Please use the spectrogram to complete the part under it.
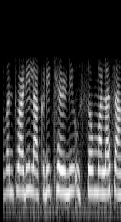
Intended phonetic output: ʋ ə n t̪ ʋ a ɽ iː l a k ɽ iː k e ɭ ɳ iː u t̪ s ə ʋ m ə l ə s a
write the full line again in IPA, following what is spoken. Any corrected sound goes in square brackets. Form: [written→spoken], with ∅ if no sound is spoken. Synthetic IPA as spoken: ʋ ə n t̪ ʋ a ɽ iː l a k ɽ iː [k→kʰ] e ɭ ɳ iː u t̪ s ə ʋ m ə l [ə→a] s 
